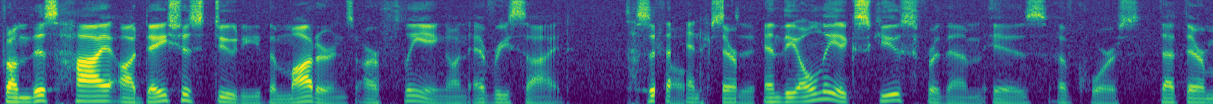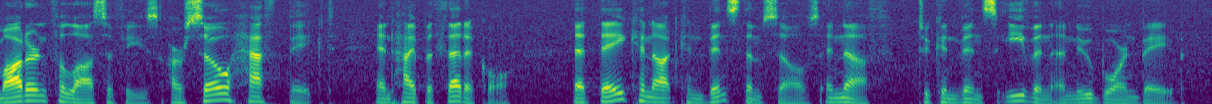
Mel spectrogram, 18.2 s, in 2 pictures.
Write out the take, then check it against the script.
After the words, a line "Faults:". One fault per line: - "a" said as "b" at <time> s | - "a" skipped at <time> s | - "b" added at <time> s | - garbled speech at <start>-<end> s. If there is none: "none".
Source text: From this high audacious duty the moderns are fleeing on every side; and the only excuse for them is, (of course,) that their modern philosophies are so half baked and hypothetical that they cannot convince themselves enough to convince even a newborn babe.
From this high audacious duty the moderns are fleeing on every side; [garbled] and the only excuse for them is, (of course,) that their modern philosophies are so half baked and hypothetical that they cannot convince themselves enough to convince even a newborn babe.
Faults:
- garbled speech at 4.7-5.7 s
